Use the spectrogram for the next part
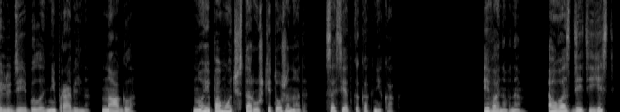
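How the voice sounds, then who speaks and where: A woman's voice: deep voice, warm tone, dry recording, clean studio sound. A woman narrating a first-person novel in a wry, conversational storytelling manner. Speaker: audiobook narrator.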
